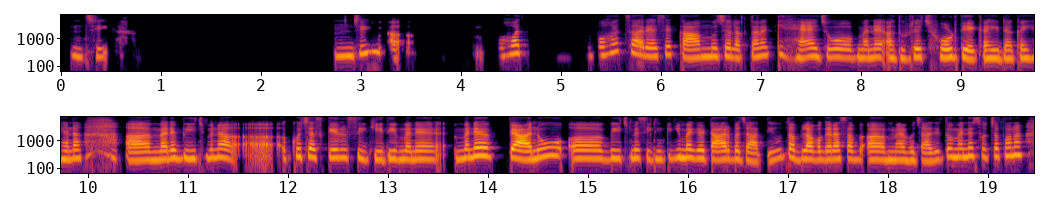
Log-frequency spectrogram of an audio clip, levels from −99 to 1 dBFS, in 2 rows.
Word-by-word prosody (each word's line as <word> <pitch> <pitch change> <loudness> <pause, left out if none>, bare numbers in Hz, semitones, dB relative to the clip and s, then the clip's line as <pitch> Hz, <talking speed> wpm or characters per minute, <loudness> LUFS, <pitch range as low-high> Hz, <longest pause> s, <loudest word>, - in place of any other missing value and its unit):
जी। 220 0 -10 2.3
उम, 230 - -4
जी। 285 +5 -3 0.3
अ - - -2
अ, - - -4 1.0
बहुत, 290 +5 -1 0.7
बहुत 320 +8 -4
सारे 285 -6 +2
ऐसे 230 +4 -2
काम 205 +1 +2
मुझे 230 +1 -1
लगता 205 0 -5
है 230 - -2
न - - -3
कि 270 - -5
हैं 210 +3 0
जो 215 0 -5 0.3
मैंने 205 +1 -2
अधूरे 200 +1 -1
छोड़ 210 -1 0
दिए 210 -4 +2
कहीं 195 +2 -2
न 190 - -2
कहीं, 200 0 -2
है 215 +2 -1
ना। 235 +1 0 0.4
अ, 195 +1 +4
मैंने 210 +3 +3
बीच 225 +2 -2
में 240 - -2
न 255 0 +3
अ, 230 - -5 0.2
कुछ 265 0 -1
स्किल्स 245 -1 0
सीखी 215 -3 -4
थी 220 +2 -2
मैंने, 215 0 0 0.4
मैंने 265 +6 +6 0.2
पियानो 225 0 +9
अ, 230 -4 +1
बीच 230 +1 -4
में 235 - +1
सीखी 220 -2 -6
थी - - -5
क्योंकि 240 +3 -3
मैं 245 -1 +2
गिटार 215 -2 +4
बजाती 195 -5 -1
हूँ, 225 +5 -6
तबला 220 -3 +4
वग़ैरह 215 +1 +2
सब 220 -1 -3
अ, 205 0 +3
मैं 200 0 -2
बजाती 185 -1 -3
हूँ। 205 - -10
तो 265 - 0
मैंने 260 +2 +2
सोचा 265 -1 -4
था 285 - +2
न 305 +1 +3
220 Hz, 190 wpm, -27 LUFS, 205-245 Hz, 2.3 s, पियानो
